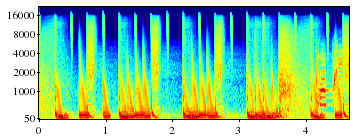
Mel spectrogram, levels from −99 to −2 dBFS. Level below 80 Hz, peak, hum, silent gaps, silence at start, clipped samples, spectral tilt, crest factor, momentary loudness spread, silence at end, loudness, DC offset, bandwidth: -22 dBFS; 0 dBFS; none; none; 0 s; under 0.1%; -6 dB/octave; 12 dB; 7 LU; 0 s; -14 LUFS; under 0.1%; 17.5 kHz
